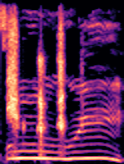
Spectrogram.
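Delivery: very high, loud, squeaky cartoon voice. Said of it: "character that goes like".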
